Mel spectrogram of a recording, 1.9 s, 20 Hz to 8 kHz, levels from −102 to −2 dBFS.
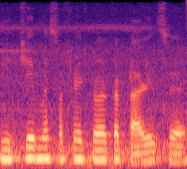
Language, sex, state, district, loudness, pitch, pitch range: Hindi, male, Jharkhand, Ranchi, -14 LUFS, 130 Hz, 115-135 Hz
